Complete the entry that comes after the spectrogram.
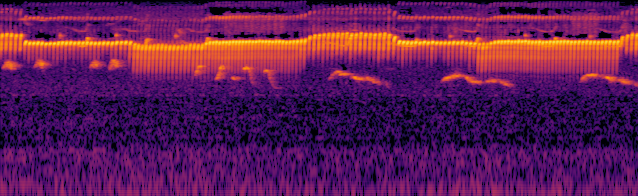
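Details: Canary singing the long 'air mancuran' (water fountain) song style, used as a tutor recording for other songbirds: continuous rapid high trills in alternating lower and higher sections, with brief, lower whistled slurred notes dropping in pitch between them.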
